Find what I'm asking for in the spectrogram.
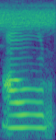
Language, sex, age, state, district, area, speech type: Hindi, female, 60+, Uttar Pradesh, Pratapgarh, rural, spontaneous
